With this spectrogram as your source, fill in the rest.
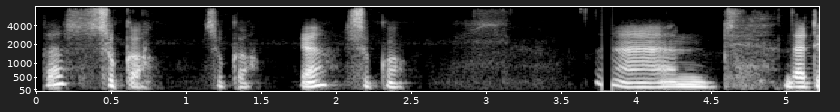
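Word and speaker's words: Zucker: And another example that you will use every day is like suga in English, but here it is pronounced as suka, suka.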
